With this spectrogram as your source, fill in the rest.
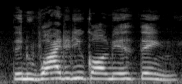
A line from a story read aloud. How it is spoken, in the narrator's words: yelled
